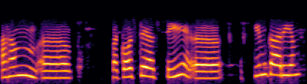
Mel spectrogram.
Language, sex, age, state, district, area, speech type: Sanskrit, female, 18-30, Kerala, Thrissur, rural, conversation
